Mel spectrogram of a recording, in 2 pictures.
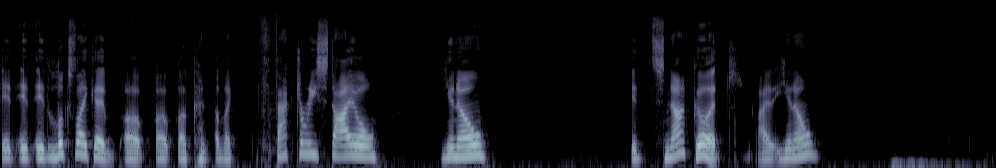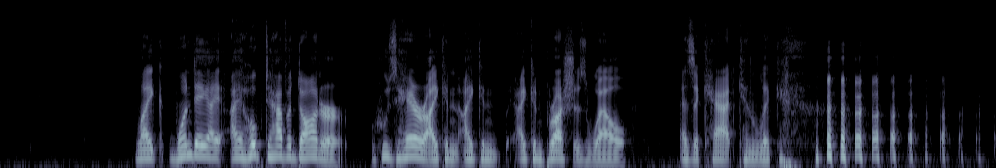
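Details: Adult man, real stuttering in spontaneous speech with sound and word repetitions.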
